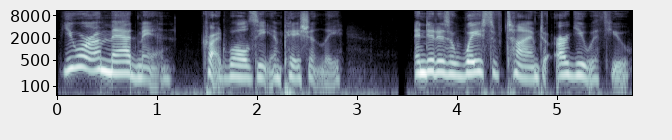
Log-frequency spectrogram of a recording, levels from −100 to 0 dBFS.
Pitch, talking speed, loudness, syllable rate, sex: 210 Hz, 190 wpm, -17 LUFS, 5.6 syllables/s, female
